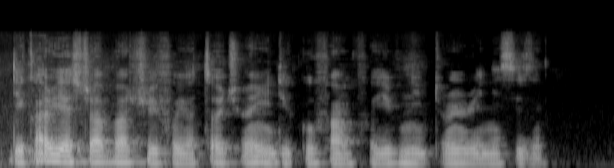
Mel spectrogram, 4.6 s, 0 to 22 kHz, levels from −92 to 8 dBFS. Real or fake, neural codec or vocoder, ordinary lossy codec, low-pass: real; none; none; 10.8 kHz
